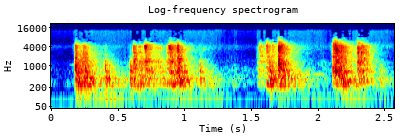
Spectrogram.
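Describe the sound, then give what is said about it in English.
A hatch is slammed shut, heard as a few heavy, resonant thunks in uneven succession, each a dull, full-bodied knock with a short ringing tail. “Well, you'll slam the hatch and off we go.”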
